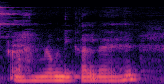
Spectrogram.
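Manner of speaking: quiet, hushed speech.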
